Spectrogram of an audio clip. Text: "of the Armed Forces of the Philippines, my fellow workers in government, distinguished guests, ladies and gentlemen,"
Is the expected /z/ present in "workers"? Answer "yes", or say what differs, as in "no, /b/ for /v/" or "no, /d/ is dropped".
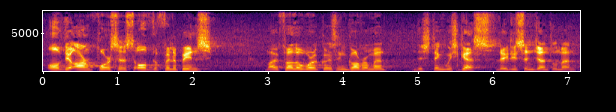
no, /s/ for /z/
